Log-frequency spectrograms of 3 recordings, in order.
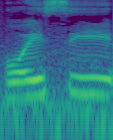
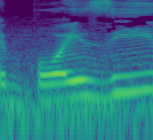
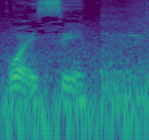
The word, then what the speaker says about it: Boise: actually just learned that most locals here pronounce it Boise with an S sound and we Outsiders say Boise with the z sound and I think either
